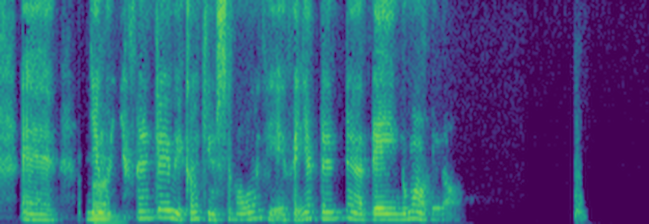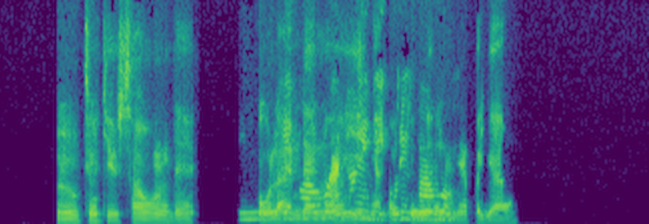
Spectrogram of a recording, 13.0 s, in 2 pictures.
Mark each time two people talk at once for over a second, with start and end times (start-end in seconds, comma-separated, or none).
9.0-11.1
